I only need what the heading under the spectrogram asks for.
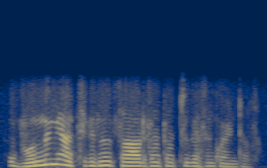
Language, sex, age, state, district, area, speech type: Kashmiri, male, 18-30, Jammu and Kashmir, Anantnag, rural, conversation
